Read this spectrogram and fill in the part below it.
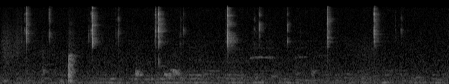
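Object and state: Soap bar being carved.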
